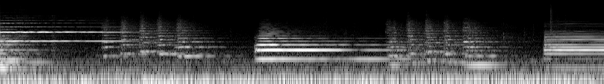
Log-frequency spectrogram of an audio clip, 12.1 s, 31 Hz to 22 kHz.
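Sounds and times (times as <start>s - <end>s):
orchestra playing: 0.0s - 4.4s, 5.1s - 10.1s.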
